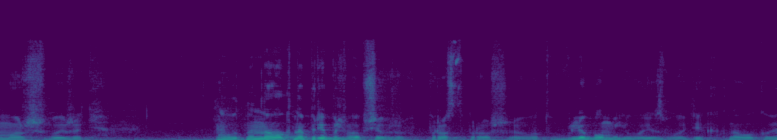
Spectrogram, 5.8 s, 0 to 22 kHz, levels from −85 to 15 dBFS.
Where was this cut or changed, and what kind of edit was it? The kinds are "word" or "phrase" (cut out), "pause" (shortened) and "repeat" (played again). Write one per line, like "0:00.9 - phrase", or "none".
0:02.6 - phrase
0:03.5 - phrase

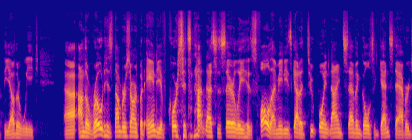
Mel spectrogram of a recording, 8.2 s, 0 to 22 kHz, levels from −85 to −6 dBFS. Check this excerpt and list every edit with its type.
0:02.8 - phrase

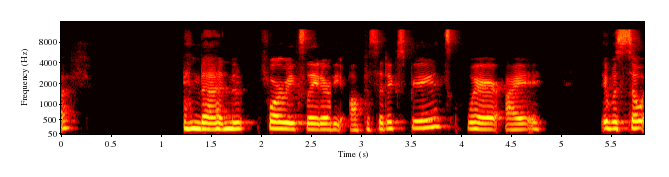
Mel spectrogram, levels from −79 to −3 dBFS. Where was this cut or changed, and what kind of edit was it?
0:02.7 - phrase

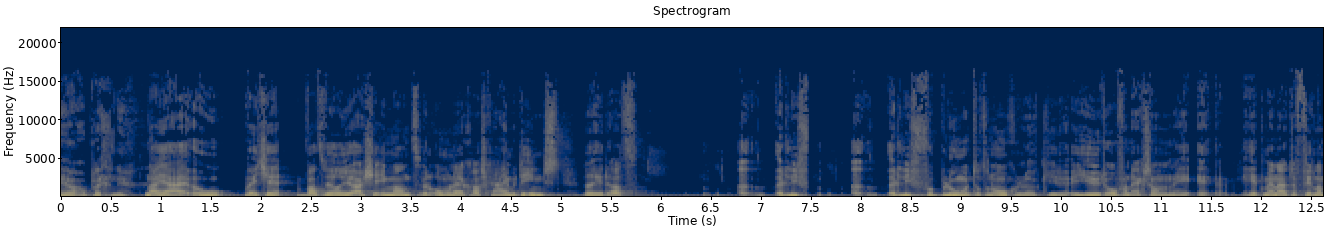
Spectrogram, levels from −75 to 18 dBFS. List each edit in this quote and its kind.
0:01.2 - phrase
0:03.6 - word
0:07.5 - repeat

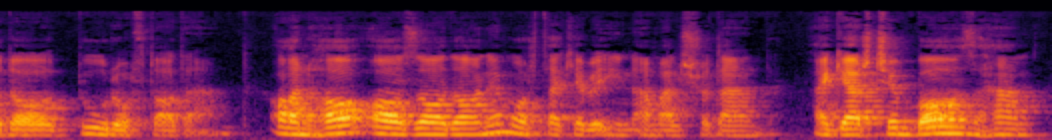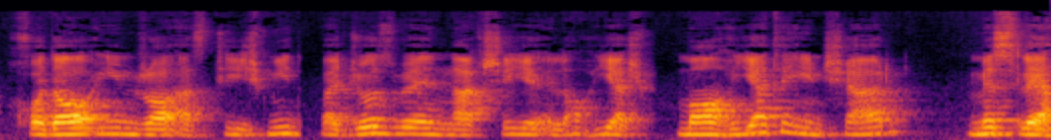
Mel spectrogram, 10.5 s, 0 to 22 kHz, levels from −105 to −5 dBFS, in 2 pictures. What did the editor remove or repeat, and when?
0:01.3 - pause
0:04.0 - pause
0:05.3 - pause
0:06.7 - word
0:08.5 - word

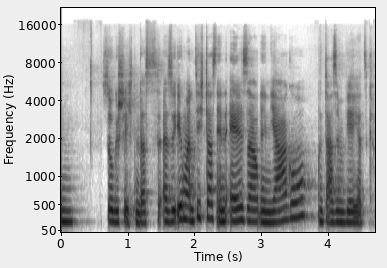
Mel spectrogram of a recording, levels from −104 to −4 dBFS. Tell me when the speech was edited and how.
0:02.0 - word
0:02.3 - word
0:02.9 - word

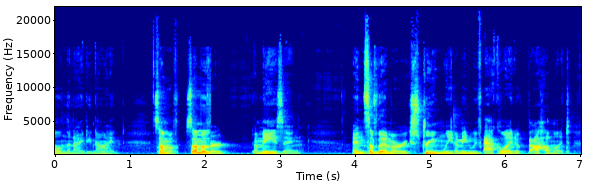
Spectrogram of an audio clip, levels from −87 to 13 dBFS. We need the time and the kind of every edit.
0:01.3 - word
0:01.6 - word
0:02.1 - word
0:02.6 - word
0:03.9 - word
0:04.3 - word
0:05.3 - word
0:05.7 - word

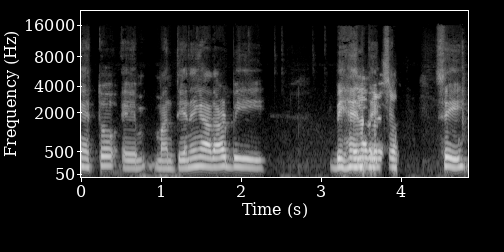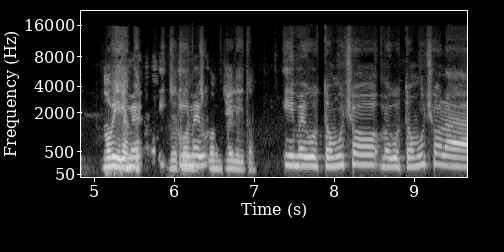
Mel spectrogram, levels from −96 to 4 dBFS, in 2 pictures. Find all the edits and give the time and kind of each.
none

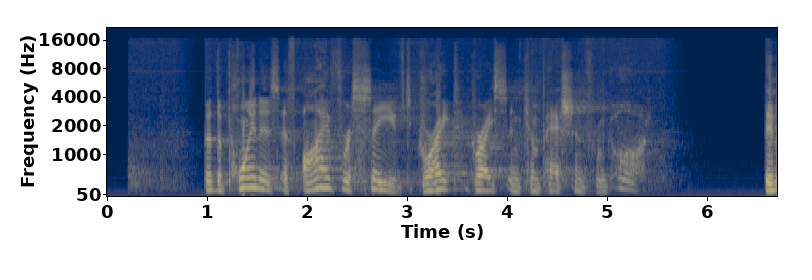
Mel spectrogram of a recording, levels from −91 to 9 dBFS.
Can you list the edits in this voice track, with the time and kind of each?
none

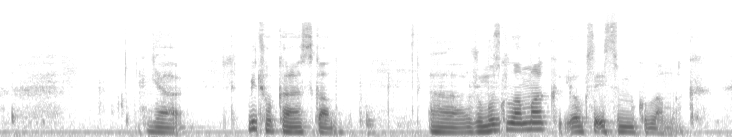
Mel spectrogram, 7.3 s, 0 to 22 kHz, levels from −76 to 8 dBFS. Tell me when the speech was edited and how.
0:02.6 - phrase
0:04.2 - pause
0:05.0 - word

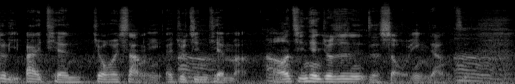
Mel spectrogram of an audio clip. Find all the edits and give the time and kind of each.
0:03.7 - word

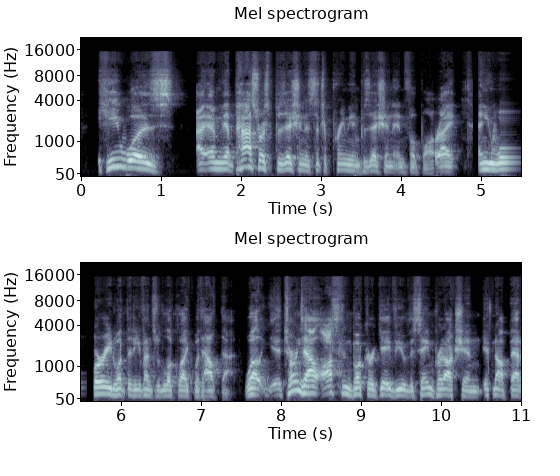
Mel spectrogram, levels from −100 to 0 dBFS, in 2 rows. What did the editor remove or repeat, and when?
0:01.3 - pause
0:04.9 - pause
0:05.6 - pause
0:07.5 - pause

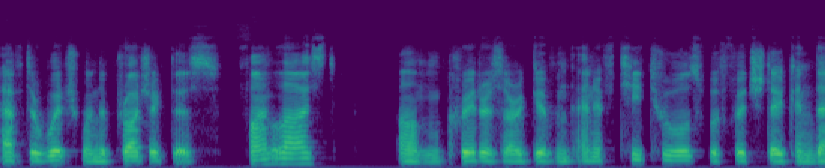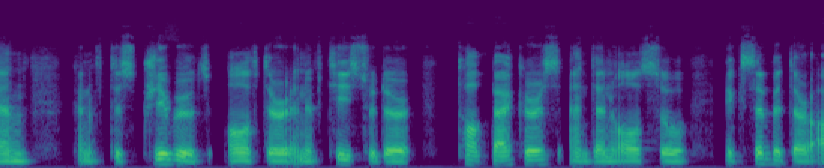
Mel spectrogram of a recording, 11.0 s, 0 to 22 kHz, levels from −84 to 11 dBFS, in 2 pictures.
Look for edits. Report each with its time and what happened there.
none

